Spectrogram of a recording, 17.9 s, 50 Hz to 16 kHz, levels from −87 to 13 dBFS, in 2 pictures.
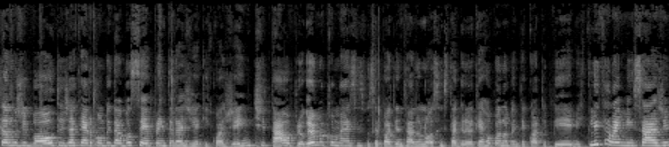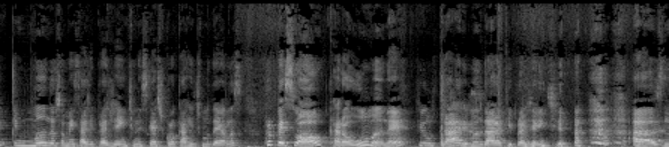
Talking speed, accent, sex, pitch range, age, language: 210 wpm, Brazilian, female, 205-260 Hz, 30-49, Portuguese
